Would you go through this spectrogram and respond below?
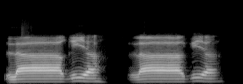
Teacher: তাটাকে বাদ দিয়ে হা সাকিন করে তার আগের অক্ষরের সাথে মিলিয়ে পড়তে হবে, যেমন লাগিয়া, লাগিয়া। তাহলে এখানে লাগিয়াতান পড়া যাবে না আর।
